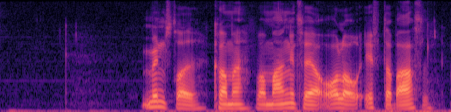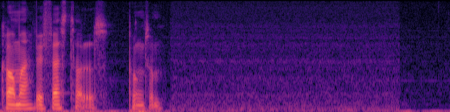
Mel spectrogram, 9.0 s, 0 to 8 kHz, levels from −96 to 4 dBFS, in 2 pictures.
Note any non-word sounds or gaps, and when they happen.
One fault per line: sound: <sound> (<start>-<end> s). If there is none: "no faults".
no faults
